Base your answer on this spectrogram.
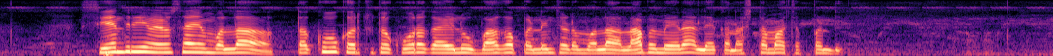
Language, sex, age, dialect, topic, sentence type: Telugu, male, 41-45, Southern, agriculture, question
